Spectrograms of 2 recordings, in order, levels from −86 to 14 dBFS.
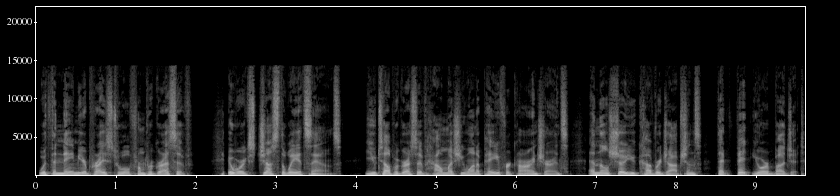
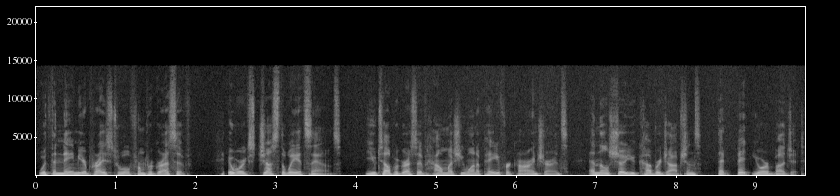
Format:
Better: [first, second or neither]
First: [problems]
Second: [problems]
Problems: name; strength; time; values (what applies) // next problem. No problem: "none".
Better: first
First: none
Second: hiss; faint; throughout; 25 dB below the speech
